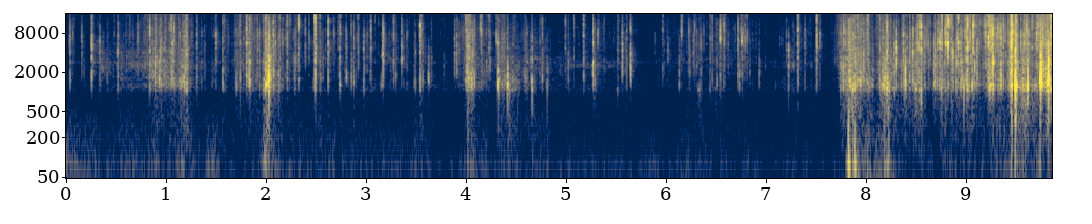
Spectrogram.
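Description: Fingers with long painted nails crumple, fold and peel back the white paper wrapper of a solid, hand-sized vintage LUX soap bar held in both hands. The result is a quiet, bright crinkling of dense, irregular paper crackles with almost no low end, growing louder and denser near the end.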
